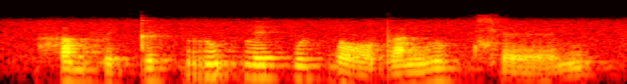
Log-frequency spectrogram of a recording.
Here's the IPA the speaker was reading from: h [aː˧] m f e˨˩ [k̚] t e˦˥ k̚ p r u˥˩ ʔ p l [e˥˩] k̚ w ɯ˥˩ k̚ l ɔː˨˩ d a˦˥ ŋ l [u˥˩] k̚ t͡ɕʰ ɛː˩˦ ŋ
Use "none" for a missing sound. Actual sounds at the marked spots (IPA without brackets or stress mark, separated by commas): a˧, k̚, e˥˩, u˥˩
